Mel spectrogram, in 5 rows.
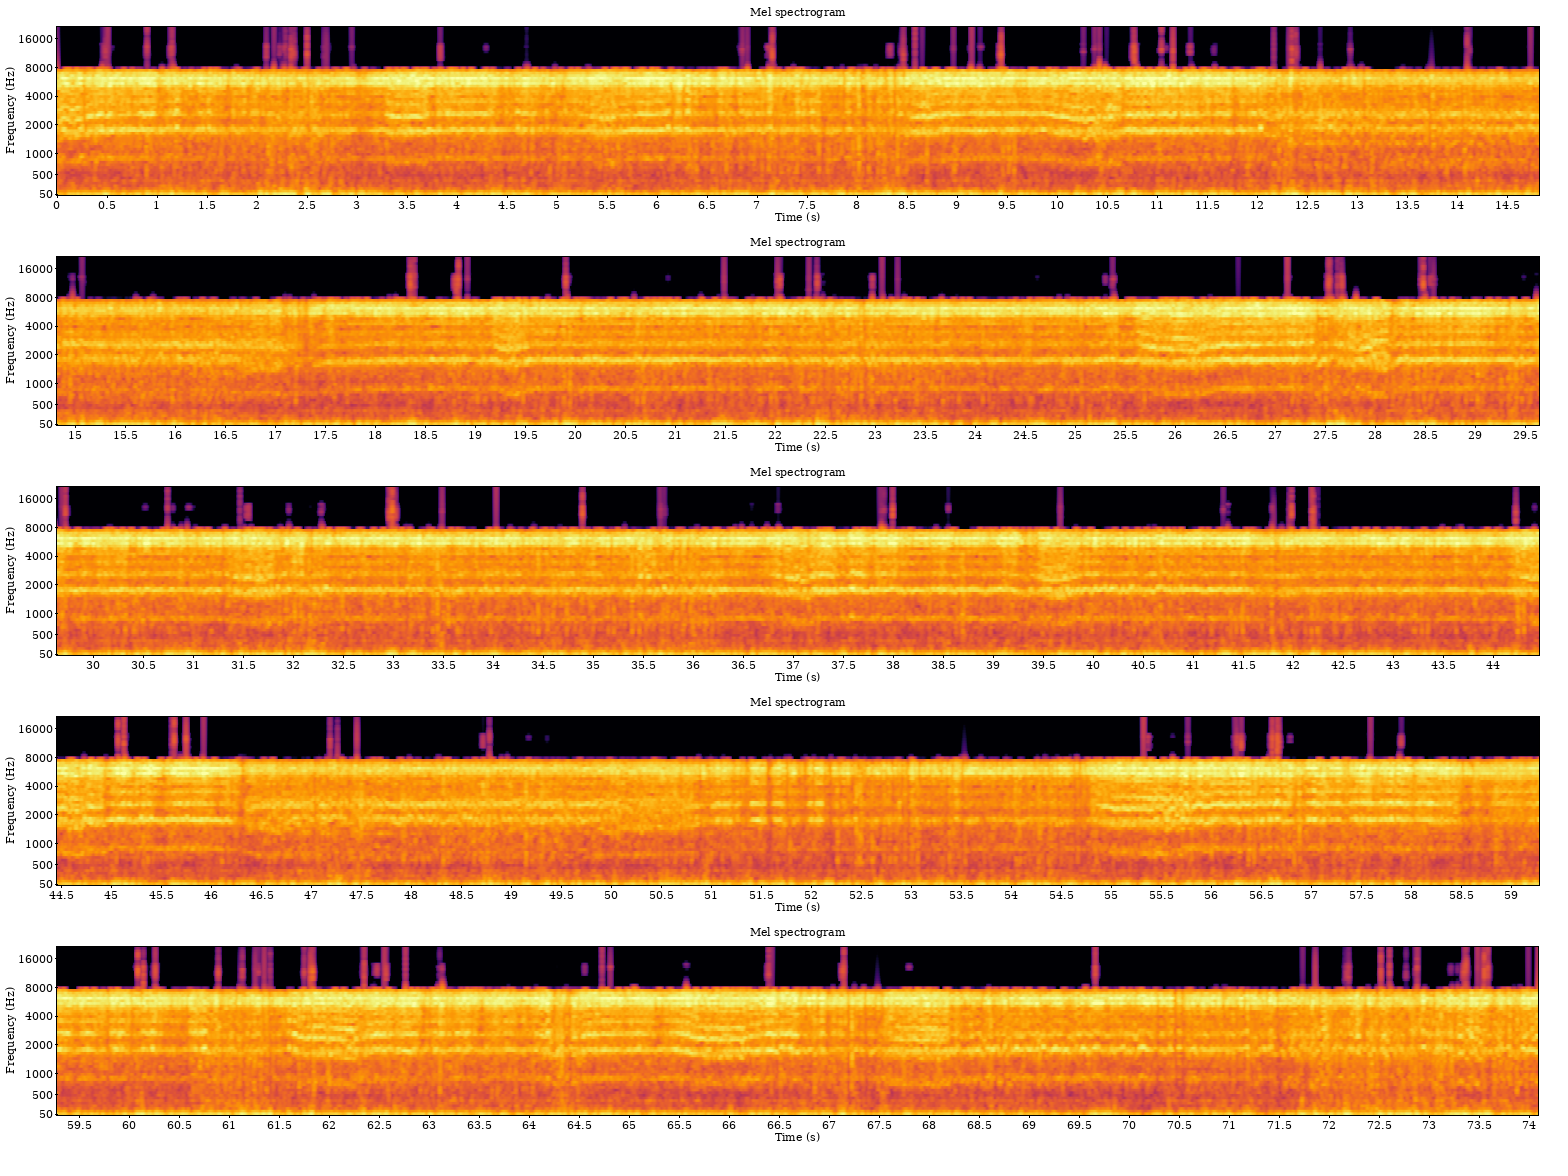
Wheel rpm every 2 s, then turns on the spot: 230, 230, 230, 230, 230, 230, 210, 200, 200, 220, 230, 230, 230, 220, 230, 230, 230, 230, 230, 230, 230, 230, 230, 210, 200, 210, 230, 230, 230, 230, 230, 230, 230, 230, 220, 230, 220.
none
